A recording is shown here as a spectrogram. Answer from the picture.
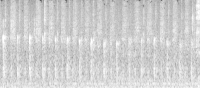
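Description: A pump spray bottle of makeup setting spray gives one spritz right at the start, followed by faint rapid ticking, about six or seven ticks a second.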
